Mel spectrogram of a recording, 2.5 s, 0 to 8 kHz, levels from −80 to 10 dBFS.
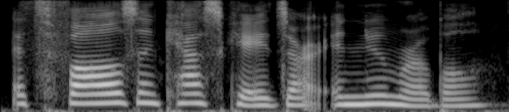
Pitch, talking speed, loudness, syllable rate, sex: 210 Hz, 140 wpm, -17 LUFS, 5.5 syllables/s, female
